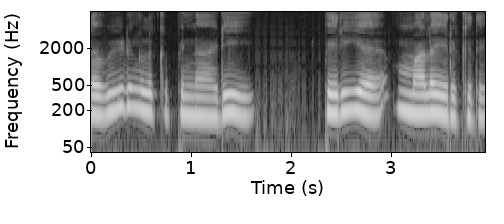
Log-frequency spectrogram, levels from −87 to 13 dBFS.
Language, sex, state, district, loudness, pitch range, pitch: Tamil, male, Tamil Nadu, Nilgiris, -14 LUFS, 160-180 Hz, 175 Hz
